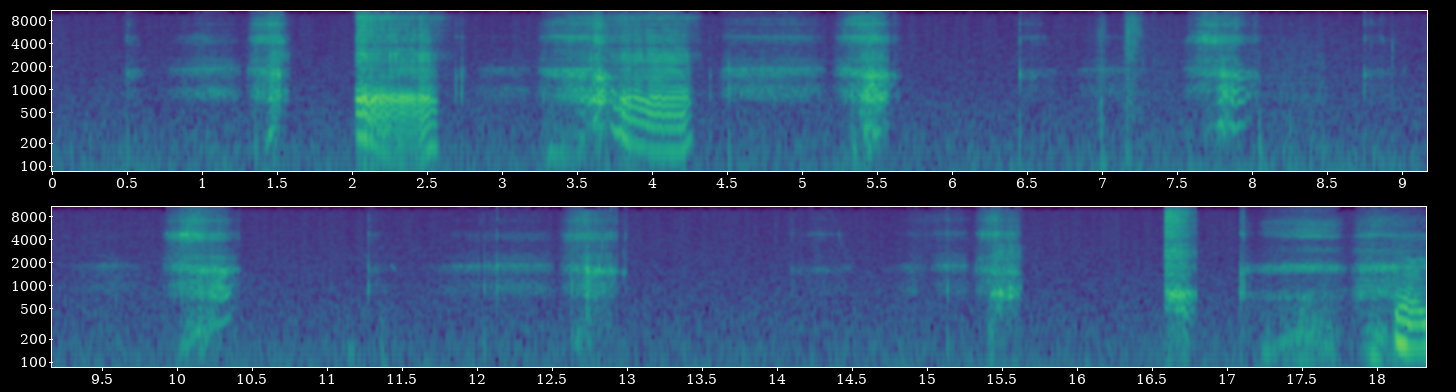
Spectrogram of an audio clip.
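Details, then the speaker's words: Sleeping infant, mouth-breathing and not congested, with irregular snoring and snorting broken by breath-holding pauses and sudden gasps for air, as earlier breaths moved no air into the lungs; obstructive sleep apnea with gasping. "saw that no he's gasping for air the breath they took beforehand he was actually not getting anything into his lungs"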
